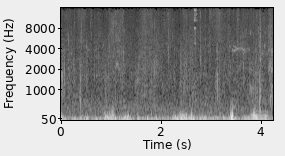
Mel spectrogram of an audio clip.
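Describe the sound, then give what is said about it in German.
Footsteps descend a small wooden staircase on a forest path during a walk, a few irregular soft thuds with one sharper knock near the end, under low outdoor background noise and some voice sound. “So, jetzt gehen wir hier eine kleine Treppe, eine kleine Waldtreppe runter.”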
